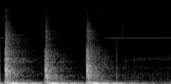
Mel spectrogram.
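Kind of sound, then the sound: household object, knocking on a door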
